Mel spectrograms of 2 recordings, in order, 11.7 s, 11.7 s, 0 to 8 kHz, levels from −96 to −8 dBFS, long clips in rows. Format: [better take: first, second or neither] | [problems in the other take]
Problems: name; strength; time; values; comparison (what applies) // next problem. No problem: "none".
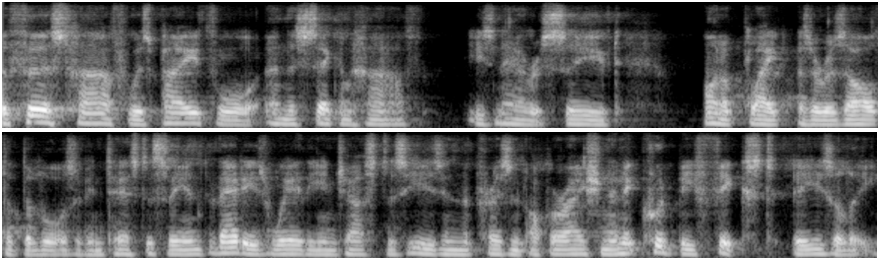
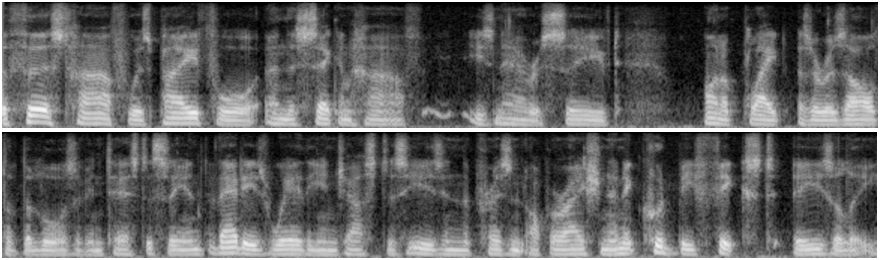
second | noise reduction (neural mask model DeepFilterNet 3)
